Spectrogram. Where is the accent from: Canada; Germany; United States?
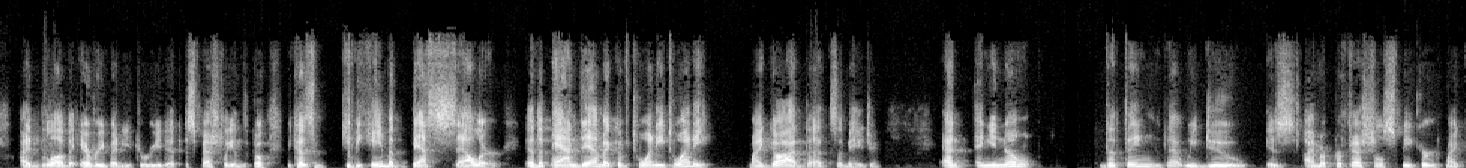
Canada; Make sure it's C-A, because I'm a Canadian. I like to point that out.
